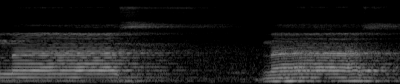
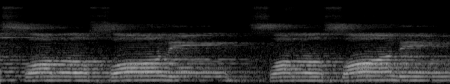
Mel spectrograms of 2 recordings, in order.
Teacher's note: harus terdengar siulannya, harus terdengar sofir, namanya sofir.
